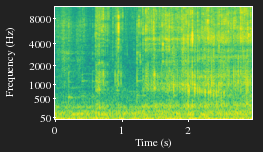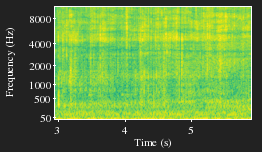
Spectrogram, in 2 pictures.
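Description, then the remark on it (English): Tea is poured one-handed in a steady, unbroken stream for several seconds, an even splashing and trickling of liquid into a vessel, with no one speaking. “And we're going to now do the world famous one-handed pour.”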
